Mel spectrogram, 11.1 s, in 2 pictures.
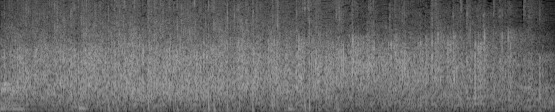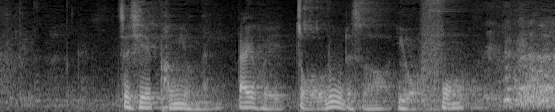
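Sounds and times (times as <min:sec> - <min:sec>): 
audience applause: 0:00.0 - 0:05.8
speech: 0:06.8 - 0:11.0
laughter: 0:10.4 - 0:11.0.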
